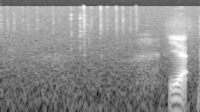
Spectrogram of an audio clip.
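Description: A few faint, scattered clicks of a computer keyboard and mouse, followed by a spoken "yeah" near the end.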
